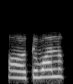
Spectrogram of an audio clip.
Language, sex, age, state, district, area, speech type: Assamese, female, 30-45, Assam, Nagaon, rural, conversation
